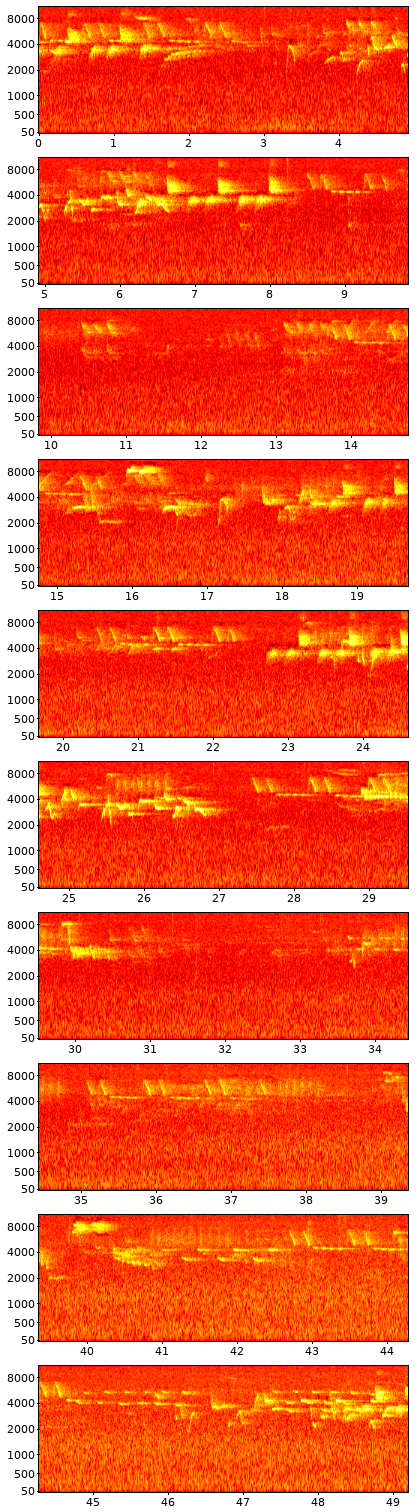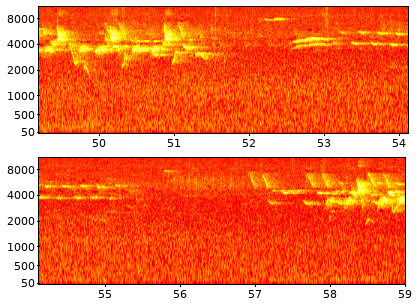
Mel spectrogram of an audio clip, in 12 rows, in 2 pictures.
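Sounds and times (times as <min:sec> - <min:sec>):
background hiss: 0:00.0 - 0:59.0
small birds chirping and singing: 0:12.2 - 0:31.6, 0:32.6 - 0:59.0.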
